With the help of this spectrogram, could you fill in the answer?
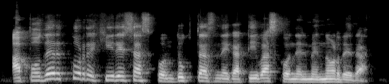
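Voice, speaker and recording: With lively intonation, a man uses an ordinary speaking voice pitched fairly high, captured on a very clean recording with a silent background. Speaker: family visitation network official. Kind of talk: interview answer.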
